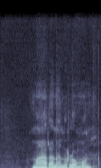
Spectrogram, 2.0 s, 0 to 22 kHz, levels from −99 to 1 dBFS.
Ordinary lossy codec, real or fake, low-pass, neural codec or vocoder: none; fake; 19.8 kHz; codec, 44.1 kHz, 7.8 kbps, DAC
